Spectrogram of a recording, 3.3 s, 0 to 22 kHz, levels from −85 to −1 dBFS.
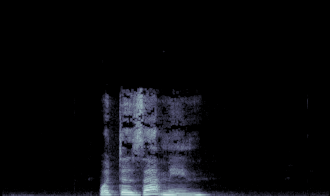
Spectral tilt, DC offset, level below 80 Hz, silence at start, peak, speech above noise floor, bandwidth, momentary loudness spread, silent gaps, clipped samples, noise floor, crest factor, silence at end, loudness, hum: -4.5 dB/octave; under 0.1%; -62 dBFS; 1 s; -6 dBFS; 51 dB; 12.5 kHz; 12 LU; none; under 0.1%; -72 dBFS; 18 dB; 1.25 s; -21 LUFS; none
